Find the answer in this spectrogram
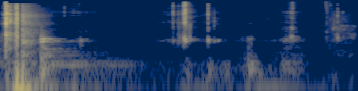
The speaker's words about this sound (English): That's a beautiful sound wave that makes on Audacity when you open a can of Coke. Oh, now I'm excited to see it. It looks like a roller coaster ride or something.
